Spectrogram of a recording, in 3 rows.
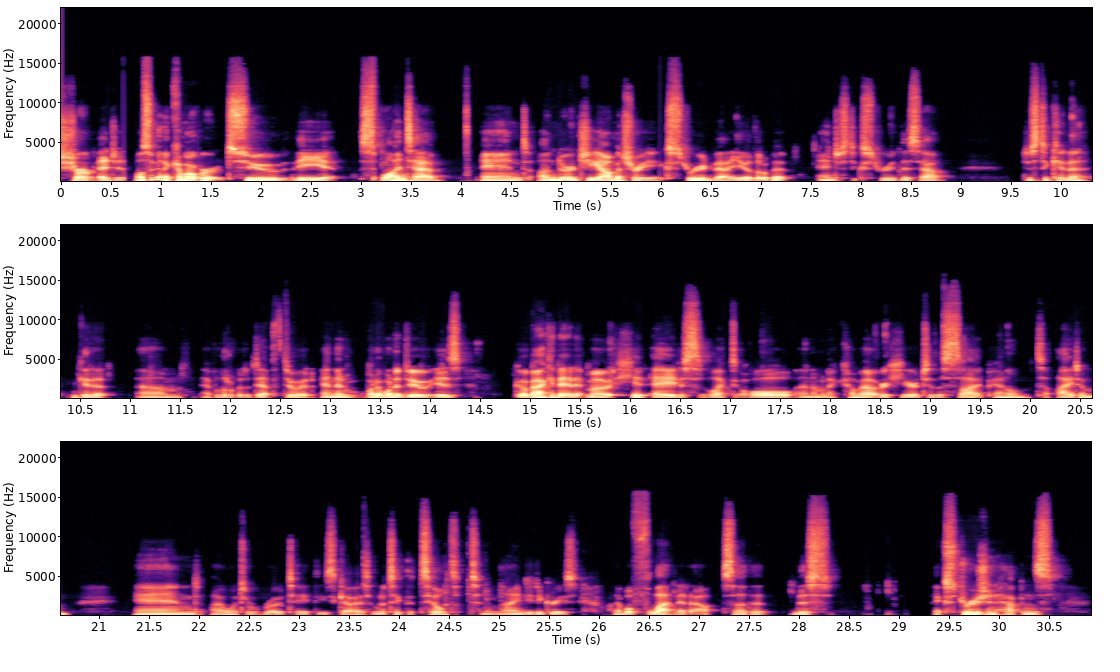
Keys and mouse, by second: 0.6 Tab, 2.6 click, 4.9 click, 6.0 click, 6.7 middle click, 8.0-9.2 drag, 10.2 middle click, 11.0 middle click, 12.9 middle click, 13.7 middle click, 14.2 Tab, 14.6 middle click, 15.1 middle click, 15.6 a, 16.9 click, 18.8 click, 23.5-24.8 drag, 26.5 click, 26.8 middle click, 26.9 click, 27.1 middle click, 28.5 shift+middle click, 30.8 middle click.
